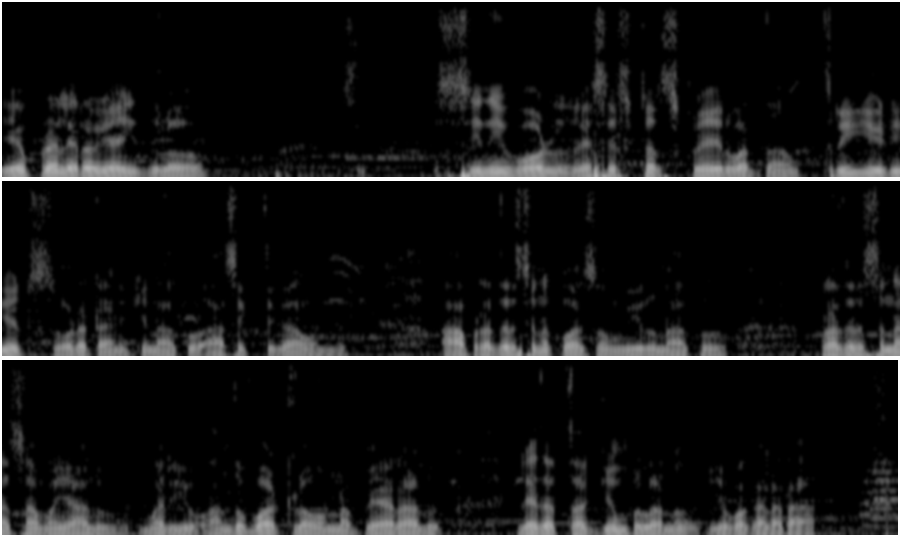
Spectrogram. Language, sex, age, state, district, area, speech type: Telugu, male, 30-45, Andhra Pradesh, Bapatla, urban, read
